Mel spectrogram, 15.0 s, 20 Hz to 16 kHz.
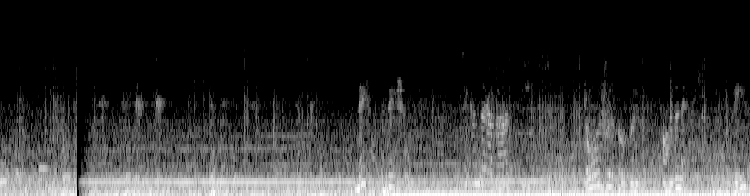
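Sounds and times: train running rumble: 0.0 - 15.0
steady hum: 1.6 - 15.0.

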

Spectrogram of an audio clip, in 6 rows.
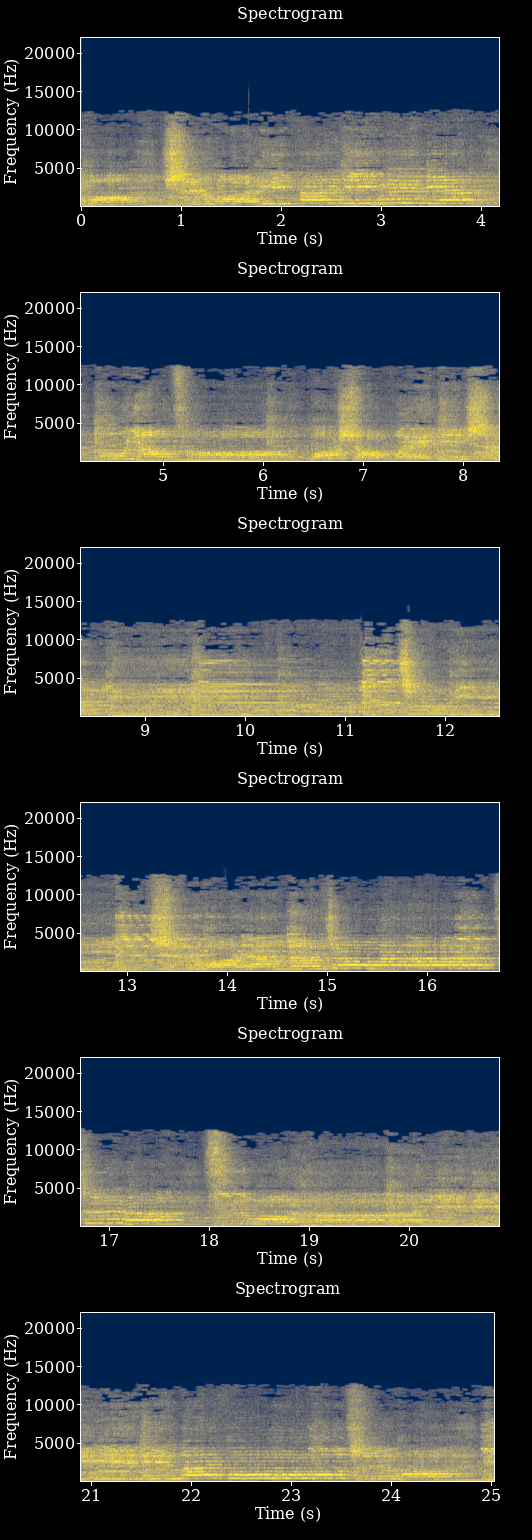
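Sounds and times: worship band with group singing: 0.0 - 25.0.

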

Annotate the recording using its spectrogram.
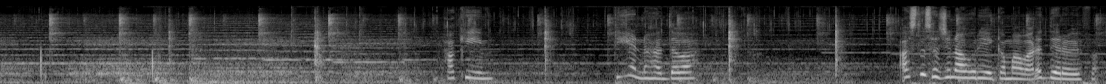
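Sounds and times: rain-like hiss: 0.0 - 10.8.

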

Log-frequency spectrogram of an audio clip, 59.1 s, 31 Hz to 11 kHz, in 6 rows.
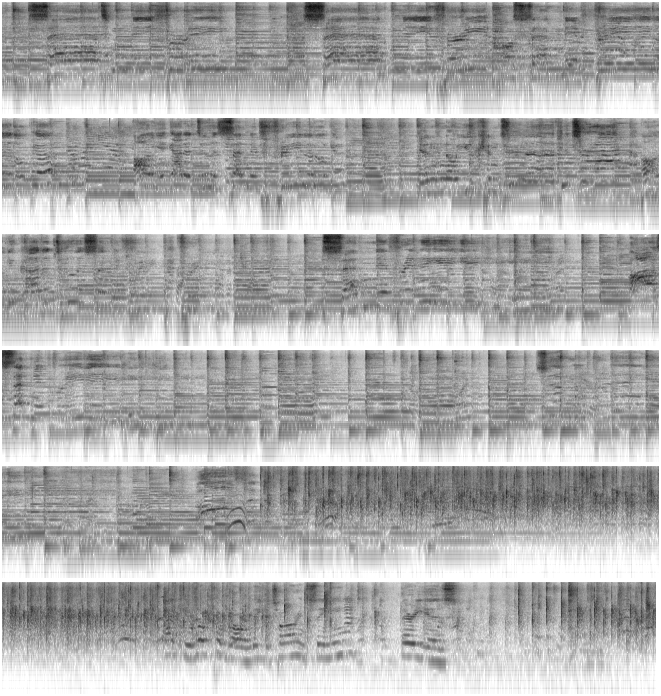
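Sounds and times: acoustic guitars strumming: 0.0 - 56.1
applause: 43.1 - 59.0.

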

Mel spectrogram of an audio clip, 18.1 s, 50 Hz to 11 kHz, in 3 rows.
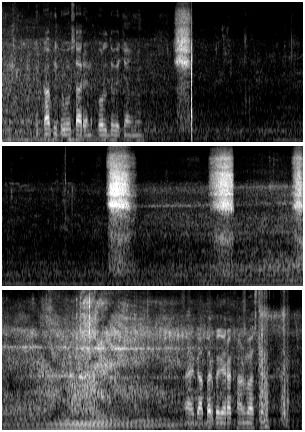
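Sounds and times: vehicle engine hum: 0.0 - 18.0
short hissing bursts: 3.5 - 3.8, 8.1 - 8.7, 10.2 - 10.7, 11.8 - 12.1.

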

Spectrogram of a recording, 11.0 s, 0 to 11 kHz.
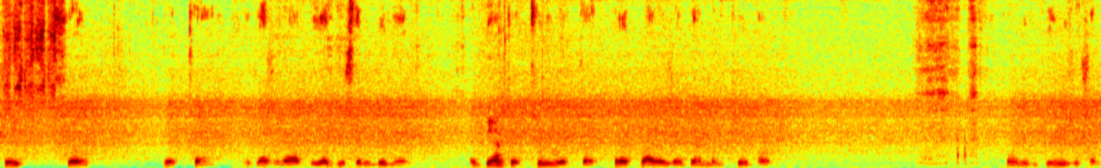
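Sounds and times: pen tip scratching wood: 9.2 - 9.8.

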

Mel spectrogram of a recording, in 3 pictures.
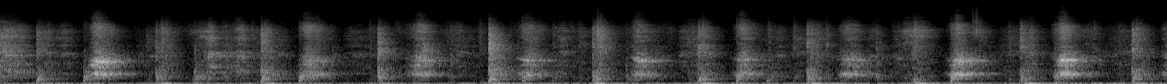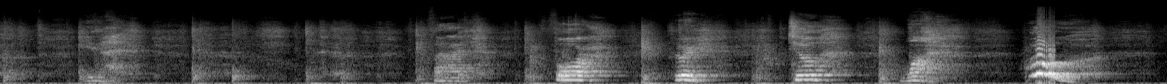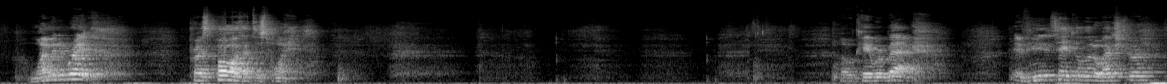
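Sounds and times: man breathing hard and grunting: 0.0 - 23.3.

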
